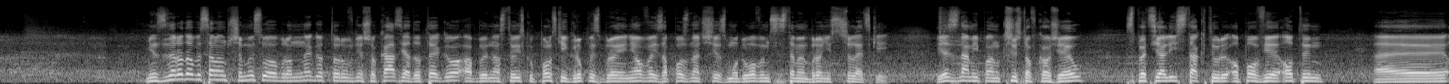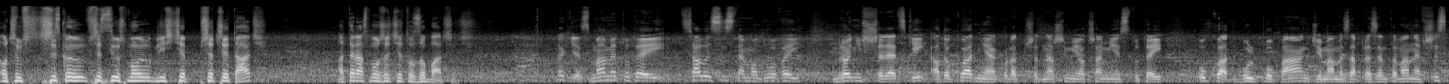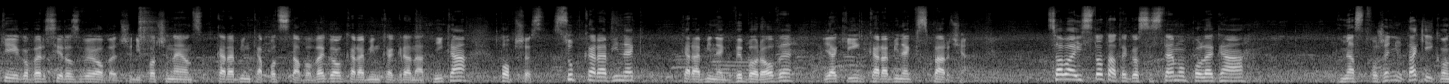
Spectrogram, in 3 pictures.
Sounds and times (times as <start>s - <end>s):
Speech: 1.4s - 17.2s, 17.9s - 38.7s, 39.4s - 41.5s, 42.4s - 43.4s.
